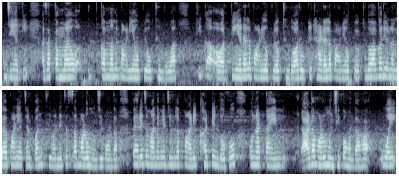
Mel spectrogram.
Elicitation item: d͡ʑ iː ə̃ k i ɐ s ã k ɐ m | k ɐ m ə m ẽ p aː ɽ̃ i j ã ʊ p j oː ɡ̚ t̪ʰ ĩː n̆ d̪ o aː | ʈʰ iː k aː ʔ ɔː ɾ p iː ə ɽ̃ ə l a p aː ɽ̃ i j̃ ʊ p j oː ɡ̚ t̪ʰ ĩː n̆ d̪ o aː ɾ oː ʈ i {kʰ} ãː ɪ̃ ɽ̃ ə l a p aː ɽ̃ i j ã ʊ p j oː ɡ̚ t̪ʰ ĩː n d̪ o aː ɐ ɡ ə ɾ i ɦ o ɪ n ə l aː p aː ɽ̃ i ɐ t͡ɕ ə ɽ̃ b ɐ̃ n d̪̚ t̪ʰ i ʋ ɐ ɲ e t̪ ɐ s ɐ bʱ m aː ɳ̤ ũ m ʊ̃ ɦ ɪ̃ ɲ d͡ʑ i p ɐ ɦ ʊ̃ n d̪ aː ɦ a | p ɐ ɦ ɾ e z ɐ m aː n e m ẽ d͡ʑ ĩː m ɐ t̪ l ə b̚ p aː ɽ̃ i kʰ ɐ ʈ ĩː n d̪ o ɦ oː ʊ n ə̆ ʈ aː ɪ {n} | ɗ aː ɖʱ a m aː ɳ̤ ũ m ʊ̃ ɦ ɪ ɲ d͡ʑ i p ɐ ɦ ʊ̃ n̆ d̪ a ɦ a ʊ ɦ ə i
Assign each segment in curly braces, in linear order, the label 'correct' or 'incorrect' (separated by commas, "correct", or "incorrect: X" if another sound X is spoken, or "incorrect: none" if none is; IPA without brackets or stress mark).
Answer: incorrect: ʈʰ, incorrect: m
